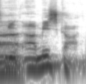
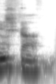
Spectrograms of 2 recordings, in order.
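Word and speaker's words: Michkov: Do you know the, that Russian kid, Mikhov, or yep. – I hope I'm saying his name right. – I think it's Mishkov, Matvey Mishkov. – Oh, Mishkov.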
